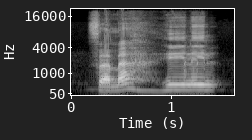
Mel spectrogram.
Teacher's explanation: এই হা কিন্তু গলায় যাবে না, এর জন্য স্বাভাবিক।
